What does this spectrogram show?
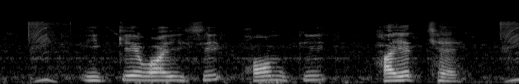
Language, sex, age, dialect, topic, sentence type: Maithili, male, 25-30, Southern/Standard, banking, question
